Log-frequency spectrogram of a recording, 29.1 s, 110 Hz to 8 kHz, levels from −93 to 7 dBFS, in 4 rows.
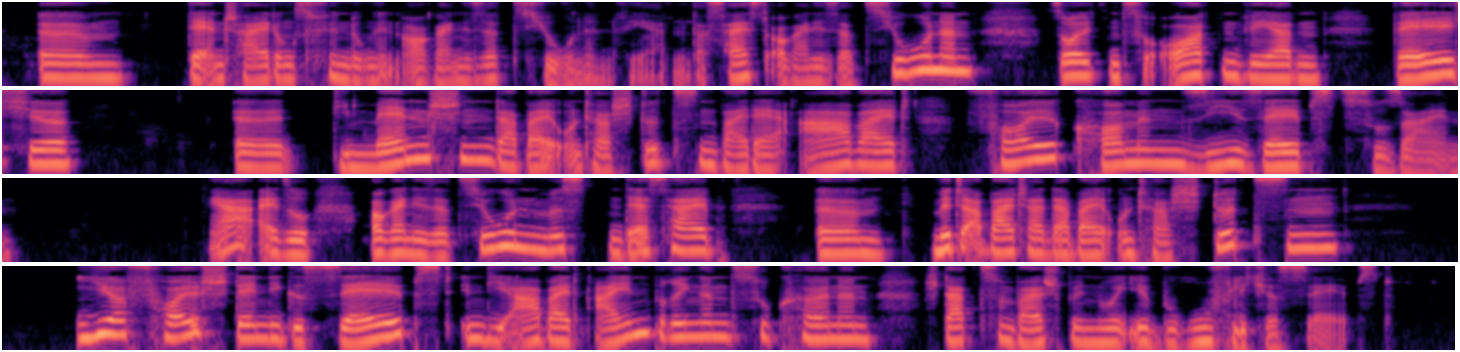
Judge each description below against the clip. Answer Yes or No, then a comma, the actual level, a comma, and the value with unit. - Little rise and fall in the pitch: No, average, 3.6 semitones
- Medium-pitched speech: Yes, medium, 180 Hz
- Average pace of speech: No, slow, 100 wpm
